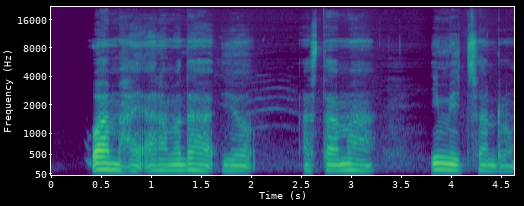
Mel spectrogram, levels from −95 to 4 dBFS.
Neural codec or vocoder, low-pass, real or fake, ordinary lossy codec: none; none; real; none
